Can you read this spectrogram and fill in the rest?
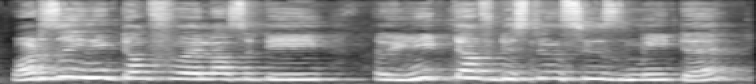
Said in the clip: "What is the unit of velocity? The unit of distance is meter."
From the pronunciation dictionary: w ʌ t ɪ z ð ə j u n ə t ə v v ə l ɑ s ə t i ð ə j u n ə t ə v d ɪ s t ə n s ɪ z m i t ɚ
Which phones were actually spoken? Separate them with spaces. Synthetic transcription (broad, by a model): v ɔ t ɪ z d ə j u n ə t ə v v ə l ɑ s ə t i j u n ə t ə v d ɪ s t ə n s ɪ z m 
